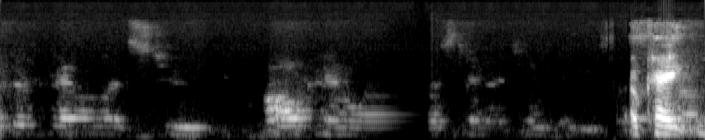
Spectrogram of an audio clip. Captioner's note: speaking faintly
